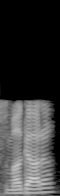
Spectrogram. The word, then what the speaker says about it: Smagata: The silent S in Magata? – Yeah. Magata. No. Oh, it's Smagata?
